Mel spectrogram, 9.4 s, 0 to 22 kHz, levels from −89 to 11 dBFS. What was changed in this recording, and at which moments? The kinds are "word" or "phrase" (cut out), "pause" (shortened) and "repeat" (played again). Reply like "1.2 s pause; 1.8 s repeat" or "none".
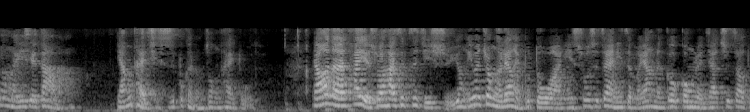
none

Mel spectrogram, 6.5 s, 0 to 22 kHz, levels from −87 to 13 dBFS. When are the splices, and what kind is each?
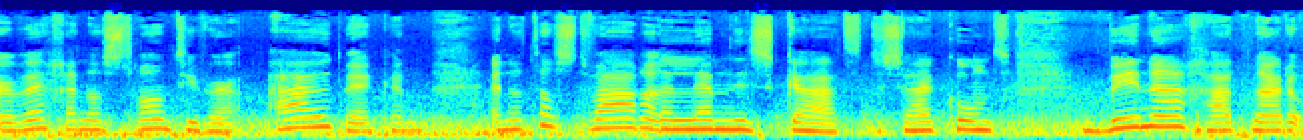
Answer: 1.7 s word; 2.7 s word; 3.3 s word

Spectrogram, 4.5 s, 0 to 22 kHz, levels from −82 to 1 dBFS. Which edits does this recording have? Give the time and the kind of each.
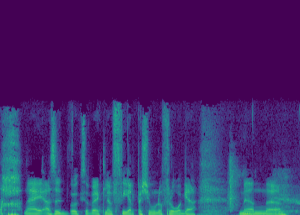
1.1 s word

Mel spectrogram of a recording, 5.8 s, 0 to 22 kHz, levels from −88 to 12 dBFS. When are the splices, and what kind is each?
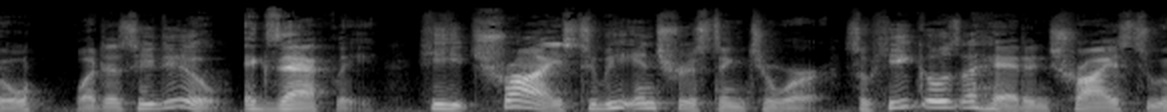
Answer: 1.1 s pause; 4.1 s pause

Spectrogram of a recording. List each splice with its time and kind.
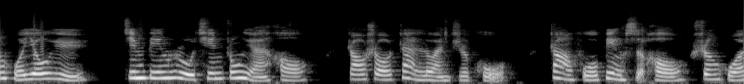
none

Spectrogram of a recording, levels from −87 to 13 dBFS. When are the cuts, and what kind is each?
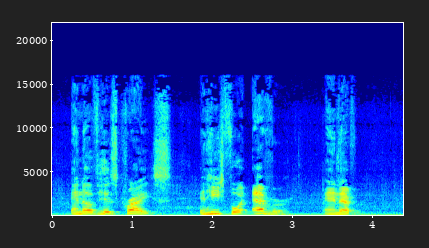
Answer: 2.1 s phrase

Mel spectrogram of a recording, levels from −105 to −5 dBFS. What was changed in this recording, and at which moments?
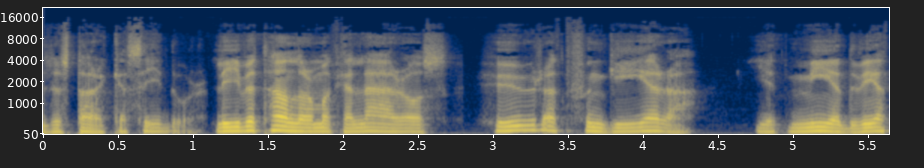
1.1 s pause; 2.0 s word; 2.8 s pause; 3.5 s word

